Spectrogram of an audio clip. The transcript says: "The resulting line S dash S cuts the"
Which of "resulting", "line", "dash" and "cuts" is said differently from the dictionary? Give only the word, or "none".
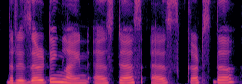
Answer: dash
